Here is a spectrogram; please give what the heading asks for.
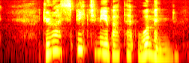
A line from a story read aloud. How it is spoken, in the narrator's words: cried Professor Trelawney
